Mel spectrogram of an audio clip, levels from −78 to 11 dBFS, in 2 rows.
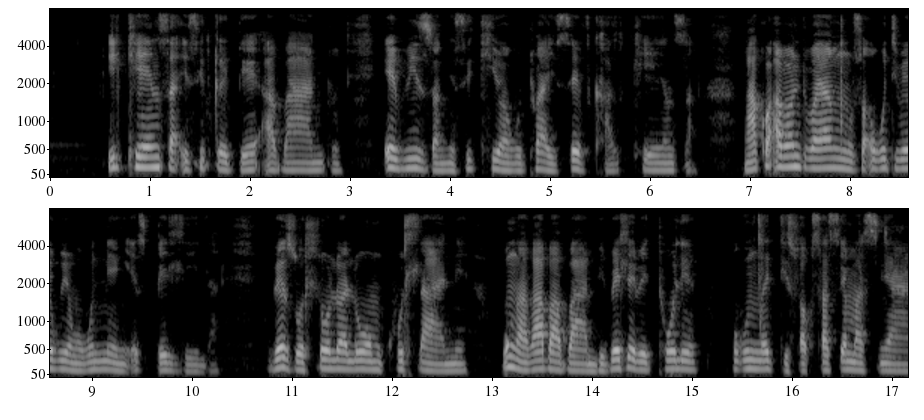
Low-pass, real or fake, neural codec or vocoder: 7.2 kHz; real; none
